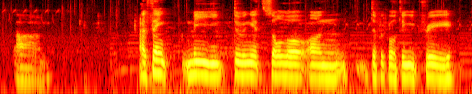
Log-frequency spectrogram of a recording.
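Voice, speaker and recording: The speaker has a non-native accent and talks at a very slow pace. Long, frequent pauses break up the speech. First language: not English. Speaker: gaming video creator. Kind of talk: gameplay commentary. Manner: halting, many fillers.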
